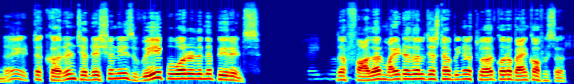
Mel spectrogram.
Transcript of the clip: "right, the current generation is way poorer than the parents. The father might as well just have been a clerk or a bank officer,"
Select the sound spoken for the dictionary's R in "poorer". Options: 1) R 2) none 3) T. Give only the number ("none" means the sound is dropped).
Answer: 2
